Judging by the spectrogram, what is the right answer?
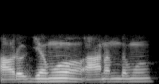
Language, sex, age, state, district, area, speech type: Telugu, male, 18-30, Andhra Pradesh, East Godavari, rural, conversation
